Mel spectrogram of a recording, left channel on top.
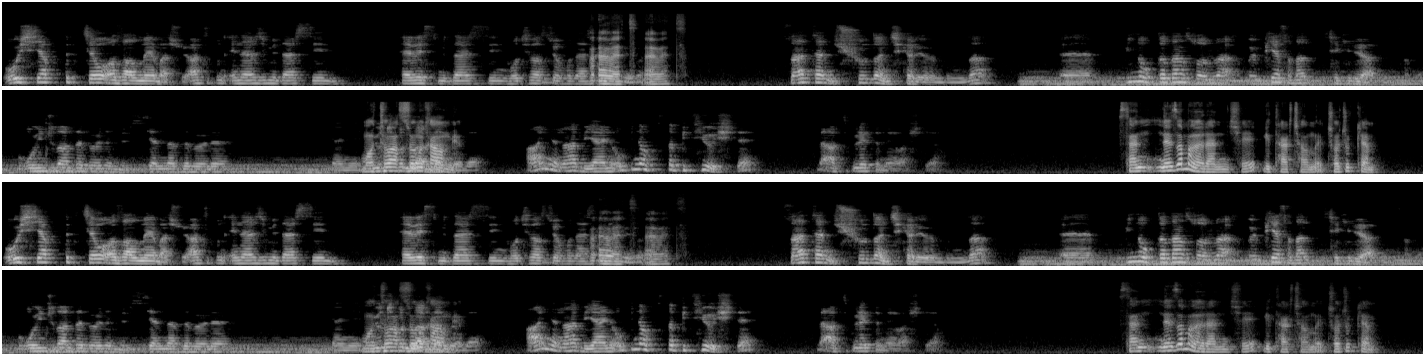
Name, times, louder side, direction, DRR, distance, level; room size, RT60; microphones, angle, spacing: voice 1, 0.0-3.4 4.0-6.4 7.9-9.9 10.6-10.9 11.2-16.5 17.5-19.0 19.5-21.7 22.4-23.6, right 1 dB, 15° right, 1.3 m, -25 dB
voice 2, 6.0-6.7 17.8-18.8 25.4-27.9, left 3 dB, 85° left, 0.7 m, -22 dB
sound 1, 10.2-17.6, right 1 dB, 30° right, 1.0 m, -32 dB
5.7 x 5.6 x 3.0 m
head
